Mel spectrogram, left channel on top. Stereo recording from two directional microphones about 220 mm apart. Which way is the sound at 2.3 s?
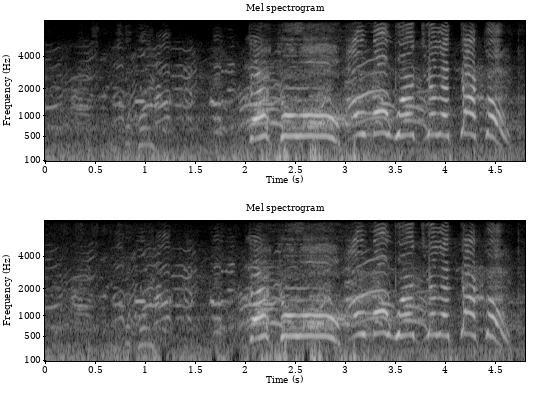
50° left (ahead or behind).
